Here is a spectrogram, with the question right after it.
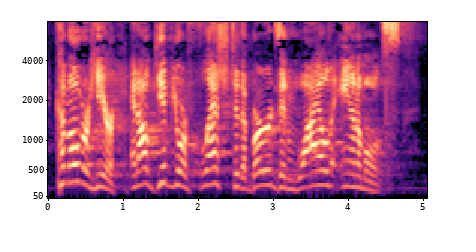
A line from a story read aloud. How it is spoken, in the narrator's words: Goliath yelled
